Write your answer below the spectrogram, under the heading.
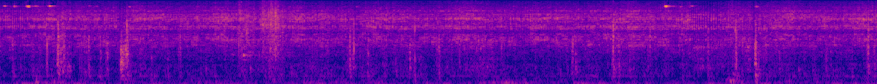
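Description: Cross-country mountain bike rattling over a rough rocky trail: steady tyre and drivetrain noise with scattered knocks and clanks from the chain and frame as it hits rocks.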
